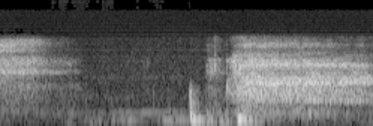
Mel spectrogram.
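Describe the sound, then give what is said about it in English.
A deep breath taken during a guided reflective exercise in a virtual group session: a brief sharp intake, then a long, steady, airy rush of breath lasting about a second, with no talk. “One more deep breath.”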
